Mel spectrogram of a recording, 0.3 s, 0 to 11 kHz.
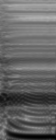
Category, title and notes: Instrument samples > Percussion
Gabbar Kick 6
Retouched multiple kicks in FLstudio original sample pack. Processed with ZL EQ, Waveshaper.
hardcore, oldschool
